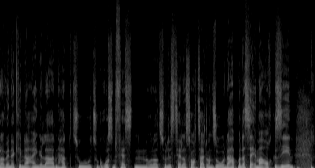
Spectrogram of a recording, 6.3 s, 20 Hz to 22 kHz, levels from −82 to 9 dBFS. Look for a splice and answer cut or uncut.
uncut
